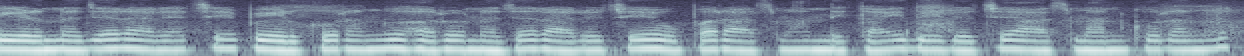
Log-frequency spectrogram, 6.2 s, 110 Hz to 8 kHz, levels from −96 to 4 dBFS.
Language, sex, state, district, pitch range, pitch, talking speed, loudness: Rajasthani, female, Rajasthan, Nagaur, 175-185 Hz, 180 Hz, 220 wpm, -15 LUFS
